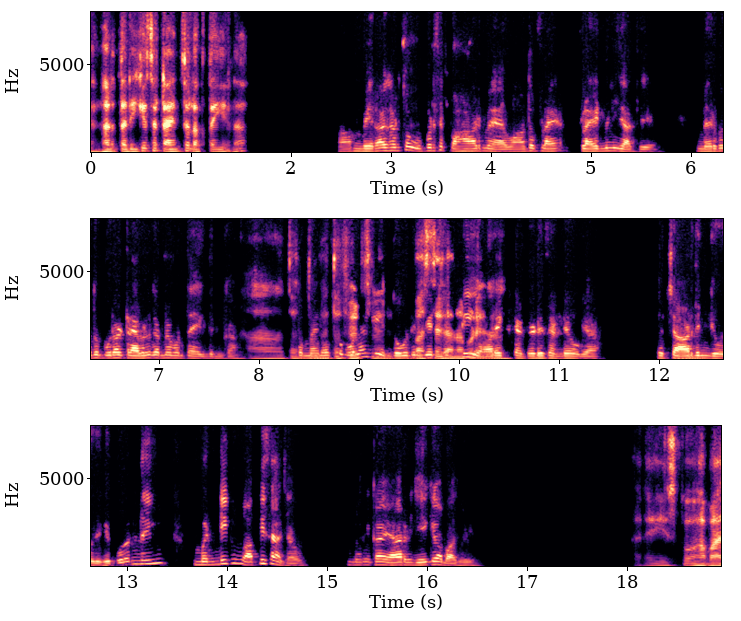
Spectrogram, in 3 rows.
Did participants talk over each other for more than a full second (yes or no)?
yes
